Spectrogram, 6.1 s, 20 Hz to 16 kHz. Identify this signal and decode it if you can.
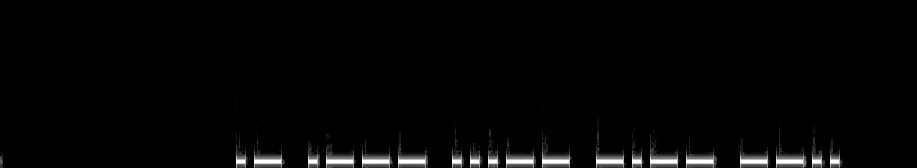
Morse code, heard as a keyed tone, about 21 wpm, 700 Hz. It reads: AJ3YZ
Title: Speed Racing - USA 2x2 Call Signs 17wpm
